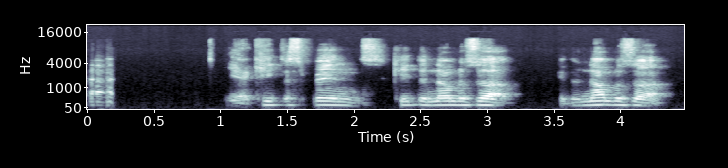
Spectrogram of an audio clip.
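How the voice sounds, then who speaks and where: An American man interviews a guest in a casual, conversational style. His voice sits at a middle pitch, and he talks haltingly, often doubling back on his words. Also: a little mellow. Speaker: interviewer, host.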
